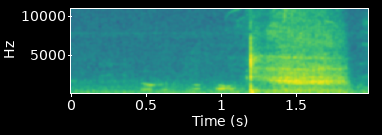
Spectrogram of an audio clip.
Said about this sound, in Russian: Да, небольшие помехи Но... у нас на линии.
